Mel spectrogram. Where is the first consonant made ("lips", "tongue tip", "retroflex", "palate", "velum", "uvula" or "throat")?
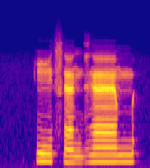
velum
